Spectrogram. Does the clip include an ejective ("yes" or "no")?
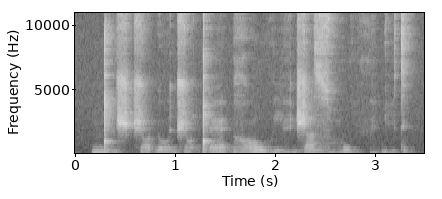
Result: yes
